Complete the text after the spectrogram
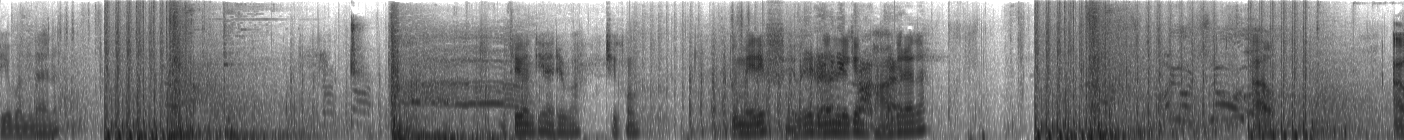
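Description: Rapid gunfire bursts out in short loud volleys.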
